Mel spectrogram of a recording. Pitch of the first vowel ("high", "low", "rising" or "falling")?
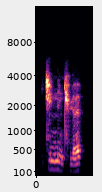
high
